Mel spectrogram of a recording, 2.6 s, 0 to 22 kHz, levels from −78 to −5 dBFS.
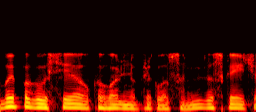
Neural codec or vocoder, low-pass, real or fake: codec, 16 kHz, 16 kbps, FreqCodec, larger model; 3.6 kHz; fake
